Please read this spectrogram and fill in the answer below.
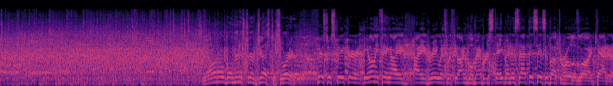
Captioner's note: some Applause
